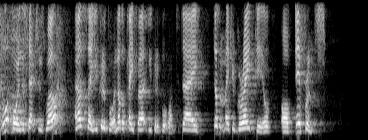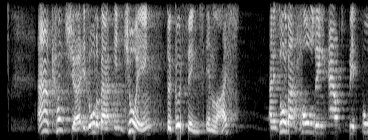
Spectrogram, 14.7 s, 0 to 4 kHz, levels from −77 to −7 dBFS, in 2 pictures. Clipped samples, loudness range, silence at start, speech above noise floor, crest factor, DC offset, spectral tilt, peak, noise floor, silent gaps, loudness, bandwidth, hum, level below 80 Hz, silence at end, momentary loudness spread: under 0.1%; 5 LU; 0 s; 62 dB; 16 dB; under 0.1%; -5.5 dB/octave; 0 dBFS; -77 dBFS; none; -15 LUFS; 4 kHz; none; -68 dBFS; 0 s; 9 LU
